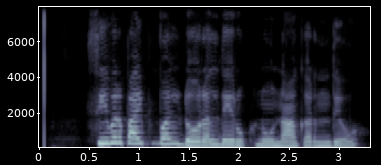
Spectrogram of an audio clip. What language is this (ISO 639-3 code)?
pan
